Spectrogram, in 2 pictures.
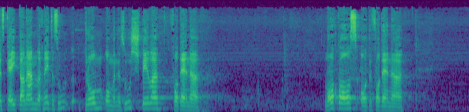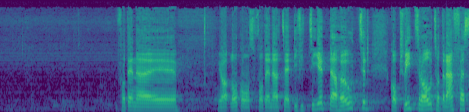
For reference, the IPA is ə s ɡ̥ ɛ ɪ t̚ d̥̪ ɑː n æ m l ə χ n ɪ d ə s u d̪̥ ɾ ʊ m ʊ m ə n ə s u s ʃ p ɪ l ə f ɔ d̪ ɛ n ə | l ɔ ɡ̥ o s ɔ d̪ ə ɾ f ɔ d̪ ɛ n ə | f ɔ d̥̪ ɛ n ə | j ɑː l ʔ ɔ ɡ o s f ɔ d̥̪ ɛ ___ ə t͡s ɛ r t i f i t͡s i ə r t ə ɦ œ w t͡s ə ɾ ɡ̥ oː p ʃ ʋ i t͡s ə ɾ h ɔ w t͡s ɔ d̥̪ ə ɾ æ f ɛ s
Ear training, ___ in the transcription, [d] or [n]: n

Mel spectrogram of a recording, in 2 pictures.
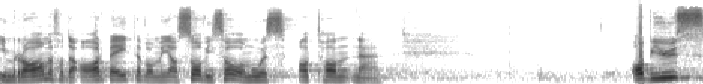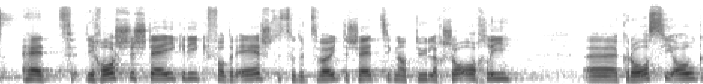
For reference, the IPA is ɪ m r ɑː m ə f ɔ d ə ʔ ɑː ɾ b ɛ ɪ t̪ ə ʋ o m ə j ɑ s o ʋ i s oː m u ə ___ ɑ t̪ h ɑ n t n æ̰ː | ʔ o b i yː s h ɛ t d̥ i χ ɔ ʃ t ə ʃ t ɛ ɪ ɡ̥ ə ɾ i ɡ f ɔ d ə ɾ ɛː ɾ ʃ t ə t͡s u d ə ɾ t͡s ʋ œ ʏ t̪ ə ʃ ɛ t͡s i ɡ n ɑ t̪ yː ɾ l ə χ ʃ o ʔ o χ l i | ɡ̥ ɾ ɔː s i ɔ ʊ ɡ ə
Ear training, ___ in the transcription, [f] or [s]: s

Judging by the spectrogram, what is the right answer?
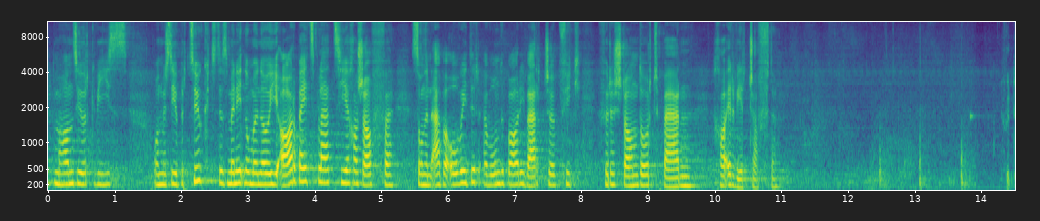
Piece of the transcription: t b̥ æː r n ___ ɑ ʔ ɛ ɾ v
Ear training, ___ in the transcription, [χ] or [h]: χ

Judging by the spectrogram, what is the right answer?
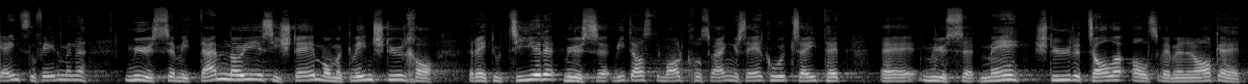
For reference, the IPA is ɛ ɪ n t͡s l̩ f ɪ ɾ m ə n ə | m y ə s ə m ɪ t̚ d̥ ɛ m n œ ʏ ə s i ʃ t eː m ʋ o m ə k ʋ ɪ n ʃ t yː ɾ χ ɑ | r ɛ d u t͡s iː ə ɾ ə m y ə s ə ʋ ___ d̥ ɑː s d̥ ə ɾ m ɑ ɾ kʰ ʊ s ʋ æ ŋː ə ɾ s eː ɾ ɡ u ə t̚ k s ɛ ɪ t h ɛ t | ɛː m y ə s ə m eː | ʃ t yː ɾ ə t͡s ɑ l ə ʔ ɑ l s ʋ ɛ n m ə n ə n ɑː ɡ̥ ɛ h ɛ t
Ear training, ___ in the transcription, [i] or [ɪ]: i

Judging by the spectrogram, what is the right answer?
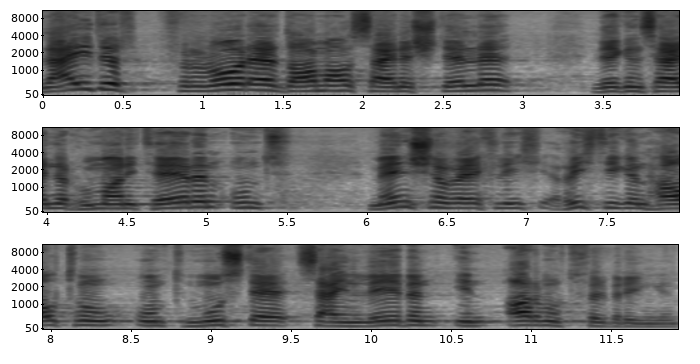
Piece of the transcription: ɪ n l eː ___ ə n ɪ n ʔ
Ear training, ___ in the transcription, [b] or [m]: b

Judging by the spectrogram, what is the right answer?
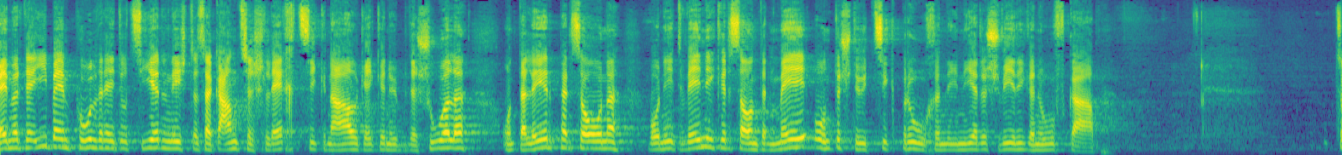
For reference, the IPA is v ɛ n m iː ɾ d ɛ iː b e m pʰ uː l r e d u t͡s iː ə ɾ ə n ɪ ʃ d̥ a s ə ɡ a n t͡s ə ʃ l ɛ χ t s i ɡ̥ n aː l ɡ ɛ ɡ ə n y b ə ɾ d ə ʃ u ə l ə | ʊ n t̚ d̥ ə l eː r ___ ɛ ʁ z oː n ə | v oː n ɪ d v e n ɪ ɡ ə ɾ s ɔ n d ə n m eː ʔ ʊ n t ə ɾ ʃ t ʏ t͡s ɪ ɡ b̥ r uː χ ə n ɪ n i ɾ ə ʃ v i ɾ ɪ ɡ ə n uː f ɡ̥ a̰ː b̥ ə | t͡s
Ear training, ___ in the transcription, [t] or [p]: p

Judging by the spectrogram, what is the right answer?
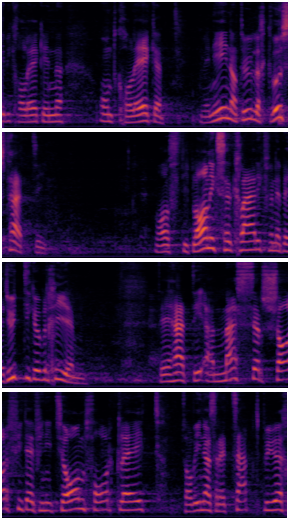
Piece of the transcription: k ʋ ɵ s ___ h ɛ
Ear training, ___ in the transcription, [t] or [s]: t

